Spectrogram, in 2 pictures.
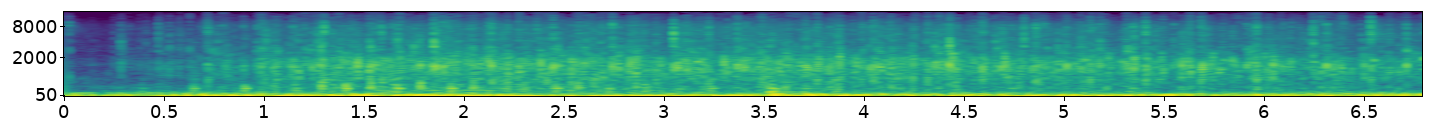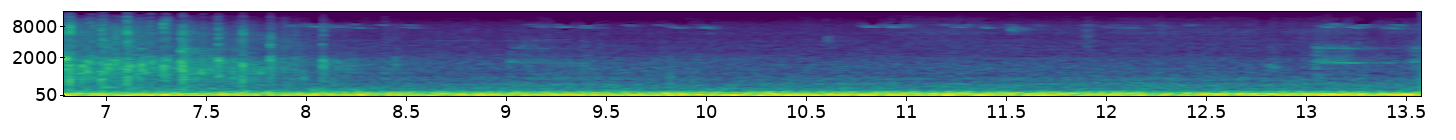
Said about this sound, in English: please recognize her with your applause.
